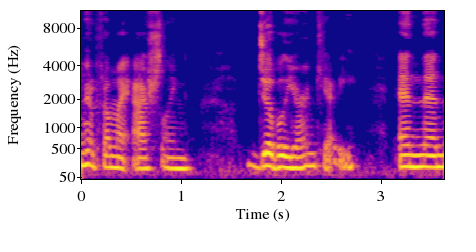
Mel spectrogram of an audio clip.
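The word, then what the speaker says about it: Aisling: Farms the yarn CAD is Ashling Yarns but but it's a i s l i n g so I don't think my hands going the right way but that's that's how you say it and how you spell it um what else have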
